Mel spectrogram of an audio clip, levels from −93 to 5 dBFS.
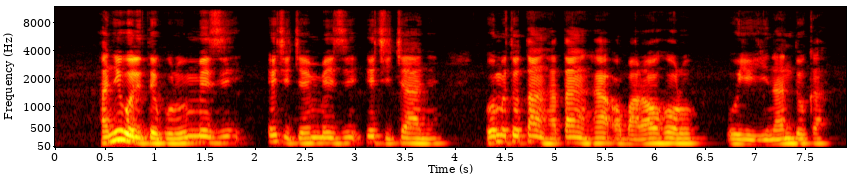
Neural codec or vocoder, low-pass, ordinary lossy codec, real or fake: none; 10.8 kHz; none; real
